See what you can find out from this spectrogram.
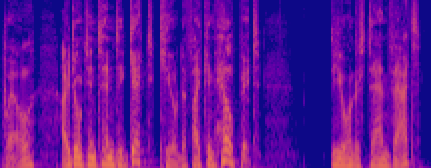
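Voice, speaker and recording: A man acting in a radio play as a desperate fugitive soldier, brisk, commanding and sardonic. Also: medium pitch, lively intonation, dry recording, natural voice. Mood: wry, menacing. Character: fugitive Serbian soldier, cynical, desperate, coolly threatening. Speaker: actor in a student radio play.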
